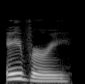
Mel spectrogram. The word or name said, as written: averi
